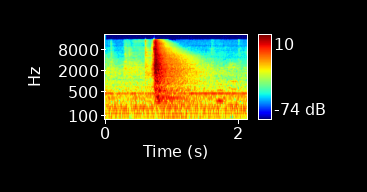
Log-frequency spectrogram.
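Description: PVC-pipe enrichment puzzle knocking against the steel mesh of an enclosure door as a chimpanzee works it: one sharp knock about three-quarters of a second in, fading over about half a second.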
